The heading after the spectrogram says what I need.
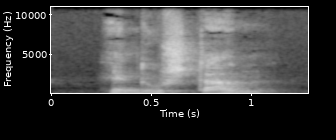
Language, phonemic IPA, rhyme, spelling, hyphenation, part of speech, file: Dutch, /ˌɦɪn.duˈstaːn/, -aːn, Hindoestaan, Hin‧doe‧staan, noun, Nl-Hindoestaan.ogg
- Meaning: an Indian-Surinamese person, a Surinamese person of Indian descent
